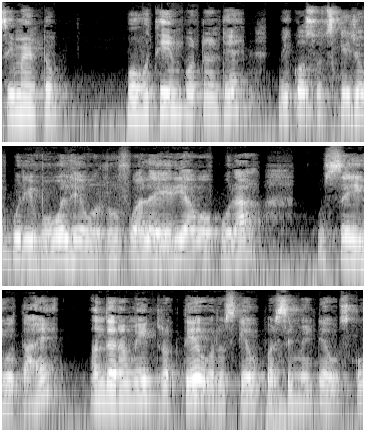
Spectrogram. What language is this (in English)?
Hindi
